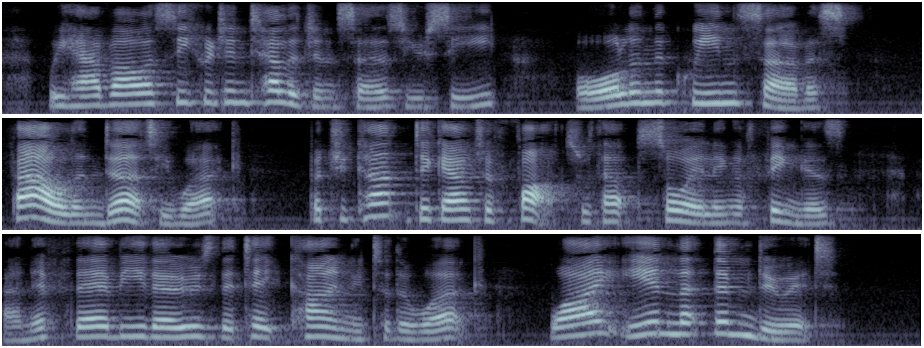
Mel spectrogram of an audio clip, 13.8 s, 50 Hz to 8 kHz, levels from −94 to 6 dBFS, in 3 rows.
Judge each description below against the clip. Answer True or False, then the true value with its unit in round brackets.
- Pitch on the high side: True (220 Hz)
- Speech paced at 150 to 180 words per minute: False (190 wpm)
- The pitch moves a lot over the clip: True (5.7 semitones)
